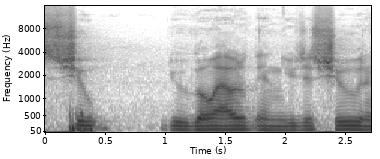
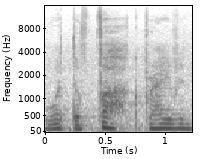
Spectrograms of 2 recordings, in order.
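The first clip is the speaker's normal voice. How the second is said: mock enraged, furious, super-mad outburst; 4 semitones higher, 11 dB quieter than usual. Retelling the man who found him in the shower, imitating someone super mad. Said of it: "he's like super mad".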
